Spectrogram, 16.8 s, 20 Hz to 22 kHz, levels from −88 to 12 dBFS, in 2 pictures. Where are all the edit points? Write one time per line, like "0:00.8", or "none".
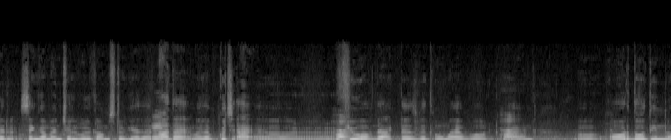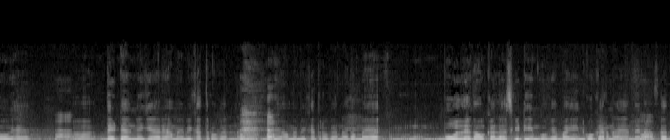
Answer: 0:01.9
